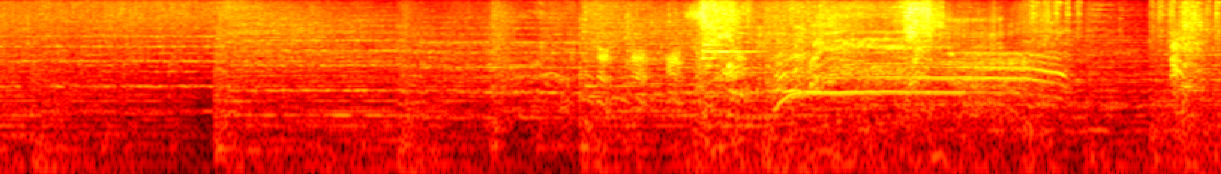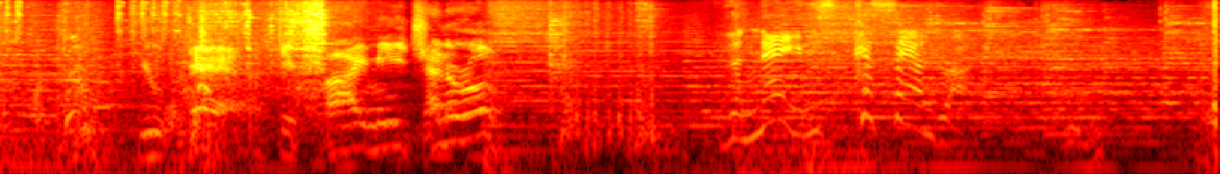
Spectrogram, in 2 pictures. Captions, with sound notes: [laughing] [screaming] You dare defy me general? The name's Cassandra.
